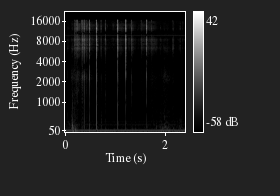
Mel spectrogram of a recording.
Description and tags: Ice Crack 3
Sound of ice melting and cracking, recorded using a piezo element frozen in a block of ice and a zoom h6.
melt, ice, cold, crack, frozen, snap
